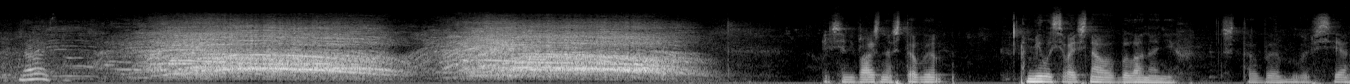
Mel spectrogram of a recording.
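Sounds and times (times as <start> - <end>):
crowd shouting a blessing: 0.0 - 7.3
speech: 0.2 - 0.8, 8.4 - 9.6, 10.2 - 13.4.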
